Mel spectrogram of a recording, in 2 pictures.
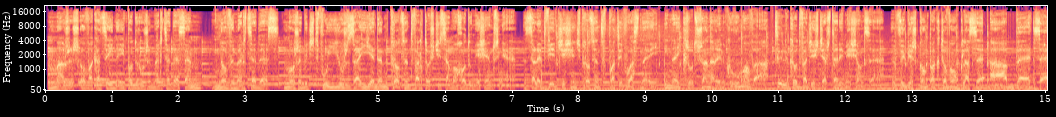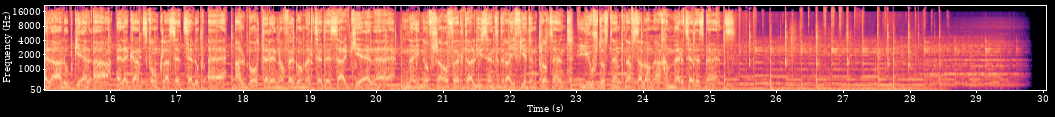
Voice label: Male VO Commercial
